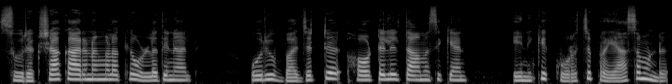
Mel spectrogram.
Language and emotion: Malayalam, fearful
